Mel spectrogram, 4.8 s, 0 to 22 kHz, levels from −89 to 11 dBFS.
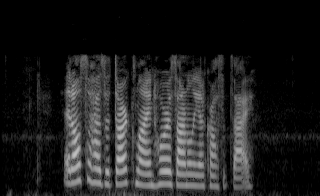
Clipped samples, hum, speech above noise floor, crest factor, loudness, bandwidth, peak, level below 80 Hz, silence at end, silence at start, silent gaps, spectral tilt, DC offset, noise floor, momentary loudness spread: under 0.1%; none; 48 dB; 20 dB; -24 LUFS; 7.2 kHz; -6 dBFS; -68 dBFS; 1.05 s; 0.95 s; none; -2 dB/octave; under 0.1%; -72 dBFS; 11 LU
